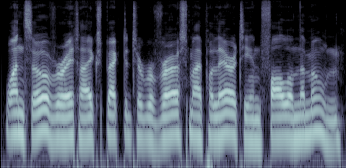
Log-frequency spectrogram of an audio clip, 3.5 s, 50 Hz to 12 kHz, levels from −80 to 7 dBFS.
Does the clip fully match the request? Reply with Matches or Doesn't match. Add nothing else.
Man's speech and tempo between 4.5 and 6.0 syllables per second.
Doesn't match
